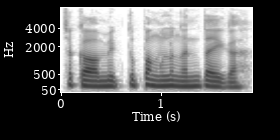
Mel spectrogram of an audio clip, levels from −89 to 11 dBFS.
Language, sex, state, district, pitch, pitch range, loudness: Wancho, male, Arunachal Pradesh, Longding, 145 Hz, 135-150 Hz, -17 LUFS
